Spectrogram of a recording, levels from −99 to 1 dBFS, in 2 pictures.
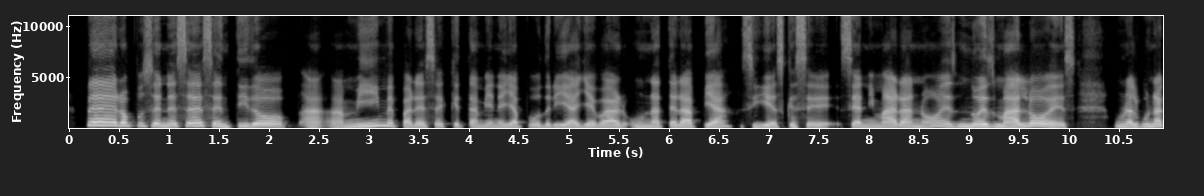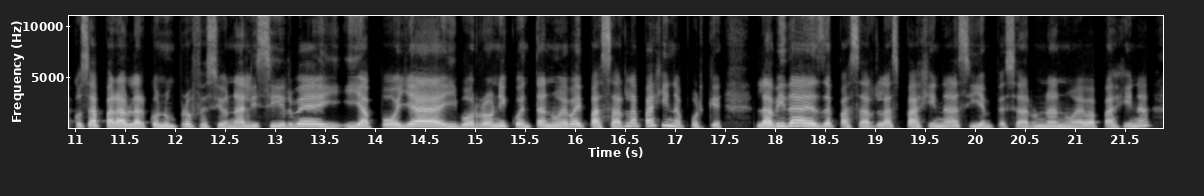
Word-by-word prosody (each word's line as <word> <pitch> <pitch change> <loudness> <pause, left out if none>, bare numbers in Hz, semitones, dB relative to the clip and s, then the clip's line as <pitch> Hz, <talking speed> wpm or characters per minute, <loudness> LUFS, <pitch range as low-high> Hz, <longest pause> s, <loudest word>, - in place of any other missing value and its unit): Pero, 320 -3 +6
pues, 280 -2 -5
en 245 -1 +3
ese 275 +2 +3
sentido, 245 -2 +1
a 200 -1 -5
a - - -4
mí 235 +7 +2
me 290 -3 +2
parece 220 +1 -2
que 225 -1 -5
también 190 0 -7
ella 205 +1 -1
podría 195 -1 -3
llevar 195 -1 0
una 210 0 -3
terapia, 210 +3 0
si 205 -2 -4
es 190 +2 -2
que 205 - -2
se 185 - -4
se 210 - -3
animara, 205 +2 0
¿no? 215 +4 -3
Es 225 -3 -2
no 230 +1 +2
es 225 -1 +4
malo, 225 +4 +4
es 205 -1 -1 0.4
una 225 -1 -1
alguna 230 +3 +1
cosa 235 +1 0
para 215 -4 +3
hablar 205 +2 +2
con 225 0 -1
un 225 -1 -2
profesional 215 -1 -3
y 240 - -1
sirve, 235 0 +1
y 205 -2 -6
y 210 0 -4
apoya, 220 +4 +3
y 215 0 -2
borrón 205 +3 0
y 250 - +1
cuenta 235 0 -1
nueva, 230 +1 +1
y - - +1
pasar 220 +2 -1
la 285 0 +1
página, 280 -1 +1
porque 200 -3 -7 0.3
la 230 -2 +4
vida 265 +2 +4
es 245 0 +4
de 255 -1 +2
pasar 215 -2 -4
las 230 -1 -2
páginas 230 +1 -3
y 225 -2 -3
empezar 205 +2 -6
una 225 0 -2
nueva 215 0 -1
página. 235 +6 -4
220 Hz, 175 wpm, -23 LUFS, 205-240 Hz, 0.4 s, Pero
